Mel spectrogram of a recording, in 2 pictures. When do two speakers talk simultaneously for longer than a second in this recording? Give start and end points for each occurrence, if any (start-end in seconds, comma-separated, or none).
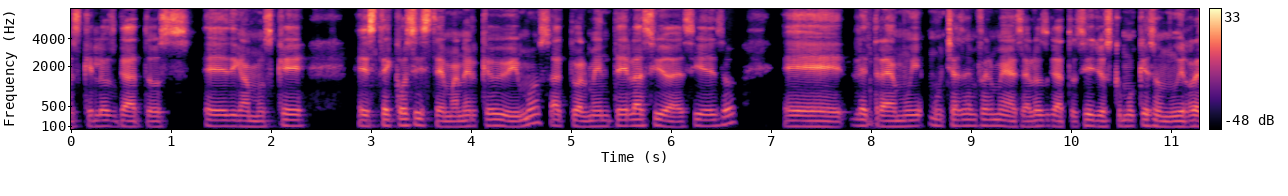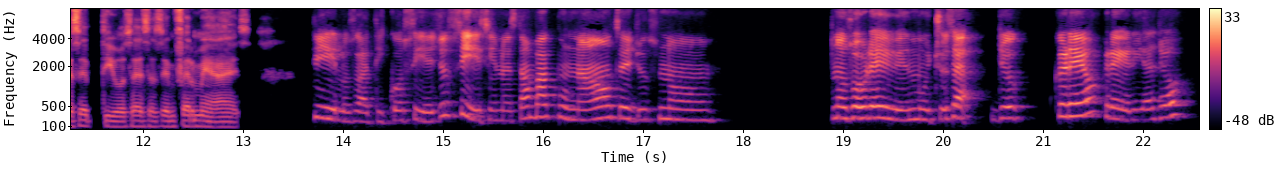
none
